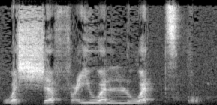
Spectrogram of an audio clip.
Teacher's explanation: Elle doit être lue avec le Waw, Watr, et le Ra qui est lu avec At-Tafrim ensuite.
